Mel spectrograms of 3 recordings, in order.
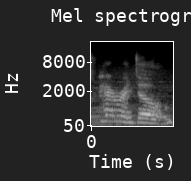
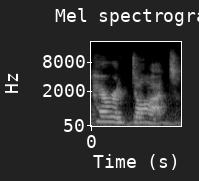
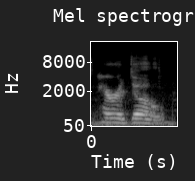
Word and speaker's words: peridot: Yes, the pronunciation for peridot is peridot, not peridot. I don't know. I honestly, I mean, you can pronounce it that way, but the correct pronunciation is peridot.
